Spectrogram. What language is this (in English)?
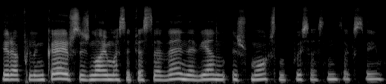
Lithuanian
